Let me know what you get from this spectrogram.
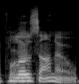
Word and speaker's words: Lozano: Lozano. – Lozano. – Yes, just like it's spelled.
